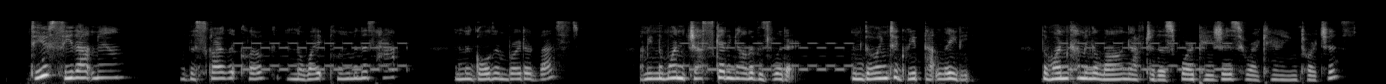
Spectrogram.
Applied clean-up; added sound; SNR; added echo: classical method log-MMSE.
